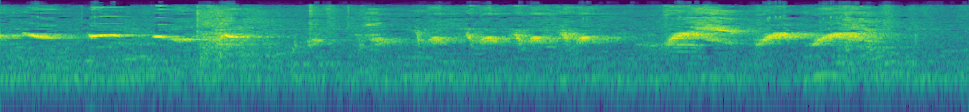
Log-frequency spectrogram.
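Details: Oriental magpie-robin imitating other songbirds: a string of short whistled phrases of varied shape, followed by louder, rich upslurred whistles toward the end, over a constant low background hum.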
